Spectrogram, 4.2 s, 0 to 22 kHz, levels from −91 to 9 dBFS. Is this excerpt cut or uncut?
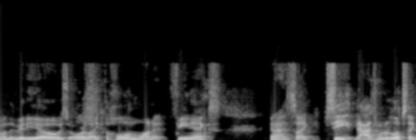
uncut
